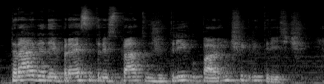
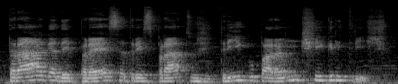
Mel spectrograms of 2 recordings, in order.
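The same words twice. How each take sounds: First: It is said quickly with a steady rhythm. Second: It is said slowly and deliberately. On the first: "repetir esse trava-línguas, aumentando o ritmo" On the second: "vocês vão pronunciá-lo lentamente, de uma forma bem devagar"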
